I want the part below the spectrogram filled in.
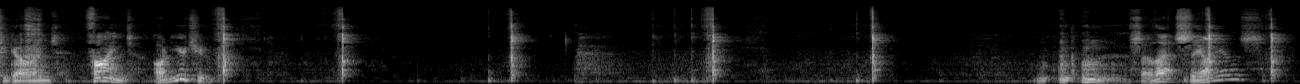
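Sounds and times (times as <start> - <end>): knife chopping on wooden board: 2.1 - 2.6, 3.3 - 3.8, 4.8 - 5.4, 6.5 - 7.4, 8.5 - 9.0, 11.9 - 13.0.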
